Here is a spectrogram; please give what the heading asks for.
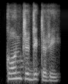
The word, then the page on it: contradictory: Indian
